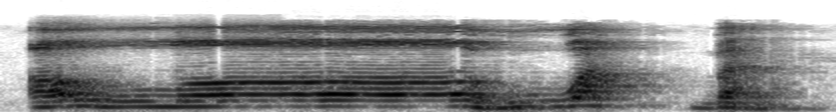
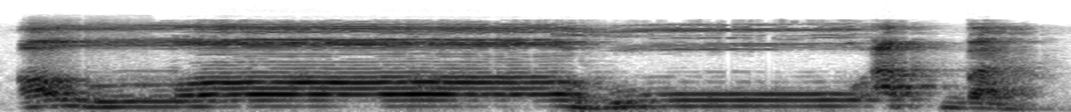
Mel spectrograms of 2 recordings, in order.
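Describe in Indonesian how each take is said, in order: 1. Ada suku kata 'wa' tambahan yang menghubungkan Allahu dan Akbar. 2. Huruf u pada Allahu dipanjangkan sebelum Akbar. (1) "Nambahi wawu berharokat" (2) "Itu berarti menambahi wawu sukun"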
